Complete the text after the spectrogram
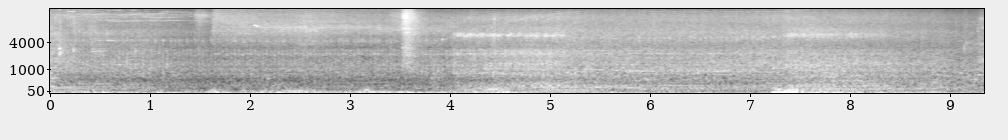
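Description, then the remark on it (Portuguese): A city bus engine idles with a steady low rumble, broken by a sharp hiss of air brakes partway through, with faint high beeping and a brief surge of engine noise near the end. “Se esse ônibus tá aí, pelo amor de Deus.”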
